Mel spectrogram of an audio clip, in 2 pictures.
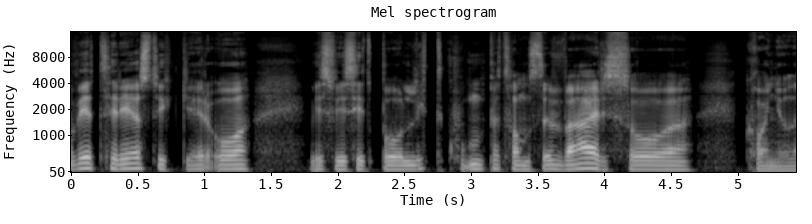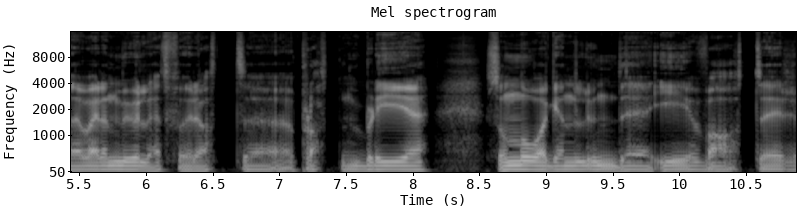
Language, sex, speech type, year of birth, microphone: Norwegian, male, spontaneous, 1985, Shure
